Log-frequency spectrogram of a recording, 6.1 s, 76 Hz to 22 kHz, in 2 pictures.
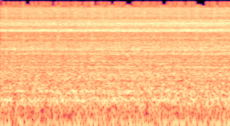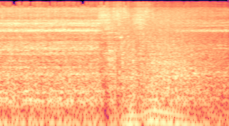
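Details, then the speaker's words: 1978 Ford F-700 V8 with new plug wires, while adjusting carburetor mixture screws: uneven idle with irregular popcorn-like popping under the rumble, running rich. "Oh, that sounds neat. But that doesn't sound better. It shouldn't sound like popcorn popping."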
